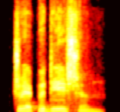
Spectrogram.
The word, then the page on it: trepidation: Indian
